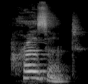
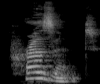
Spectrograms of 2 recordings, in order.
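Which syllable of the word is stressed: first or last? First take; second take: first; first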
